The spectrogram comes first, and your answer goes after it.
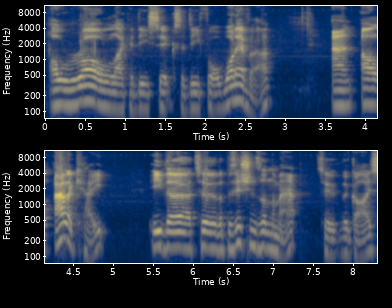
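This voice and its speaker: A man's voice: mid-range voice, sharp tone. A man hosting a vidcast as game master, chatting casually and animatedly to viewers as he rambles through a roleplay session recap.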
